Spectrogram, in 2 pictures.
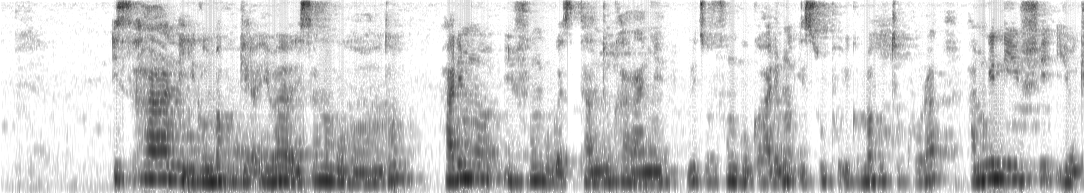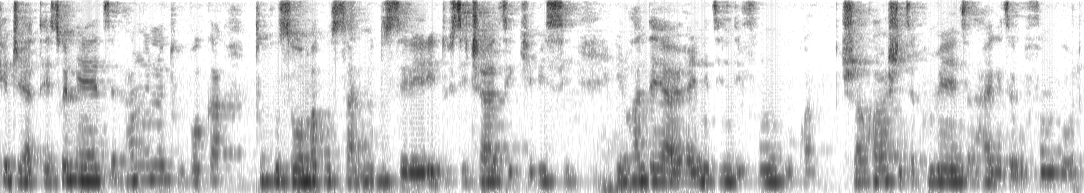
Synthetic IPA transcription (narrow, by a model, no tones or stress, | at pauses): isahaniiɡo̞ːmbakuɡiɾaʔijuβaɾaɾisanumuɦo̞ːndo̞ | haɾimŋo̞iɱfuːŋɡuɡwazitaːndukʰaɲe̞niːzo̞fuːŋɡuɡwahaɾimŋo̞ʔisupʰuiɡoːmbaɡutʰukʰuɾahamŋe̞nifiʔjokʰe̞d͡ʒejatʰeswe̞ne̞ːzahamŋe̞notʰuboɡa | tukuzoːmbaɡusanoduseɾe̞ɾidufi̥sit͡ʃazikʰiβisiː | ɾuɦaːnde̞jaːjoɦaɾiniziːndifuːŋɡuɡwa | ʃoβaɾakoaβaʃize̞kʰume̞ːzahaaɡeze̞ɡufuːŋɡuɾa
